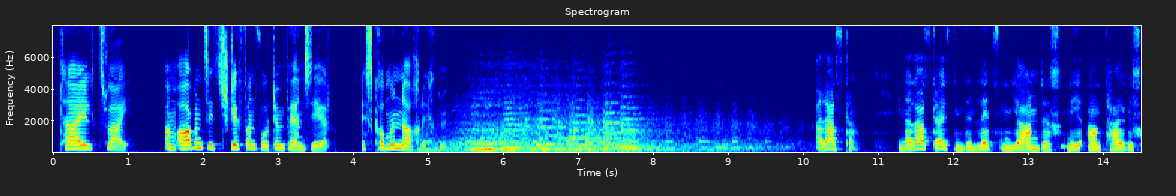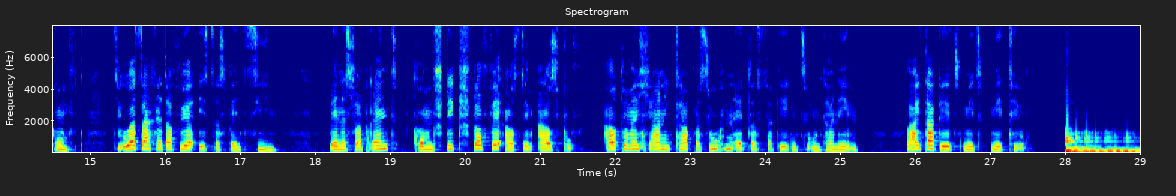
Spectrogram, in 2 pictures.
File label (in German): Hoerspiel; Minutengeschichten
